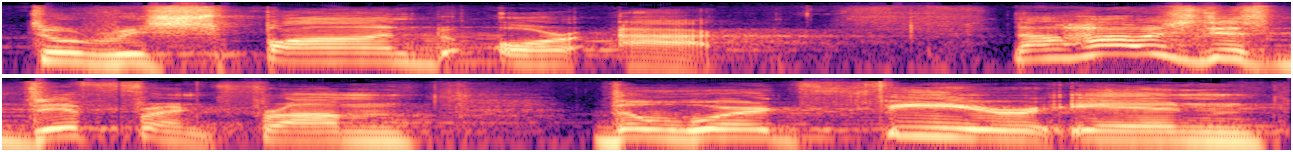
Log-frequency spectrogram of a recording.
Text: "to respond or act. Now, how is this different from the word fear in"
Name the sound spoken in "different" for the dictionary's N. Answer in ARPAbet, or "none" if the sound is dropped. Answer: N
